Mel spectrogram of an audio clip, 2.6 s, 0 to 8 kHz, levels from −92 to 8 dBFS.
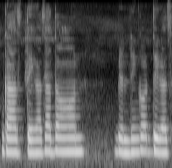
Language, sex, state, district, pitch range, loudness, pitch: Chakma, female, Tripura, Unakoti, 195-210 Hz, -16 LUFS, 205 Hz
